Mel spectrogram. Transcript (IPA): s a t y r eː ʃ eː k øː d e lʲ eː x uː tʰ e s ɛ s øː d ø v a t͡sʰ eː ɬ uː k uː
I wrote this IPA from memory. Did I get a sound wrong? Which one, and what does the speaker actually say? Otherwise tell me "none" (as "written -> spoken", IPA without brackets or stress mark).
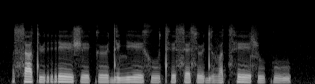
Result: none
